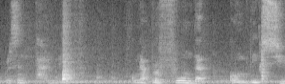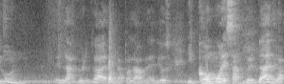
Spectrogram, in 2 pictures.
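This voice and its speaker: A man with a Chilean Spanish accent preaching a sermon as pastor, swinging from loud passionate peaks to hushed, quiet lines. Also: medium pitch. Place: church hall. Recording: echoey church hall, distant mic, noisy.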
